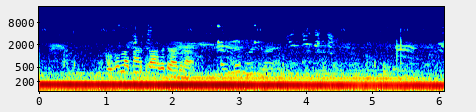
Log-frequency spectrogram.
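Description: A steady low mechanical hum, the loudest sound throughout, with brief voice-like calls at about one to two seconds in.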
